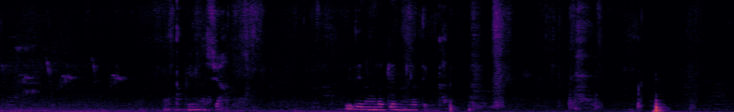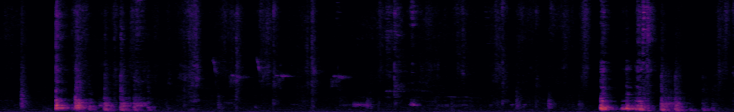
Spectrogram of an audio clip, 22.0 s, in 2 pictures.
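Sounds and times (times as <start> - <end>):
thump: 9.8 - 10.0.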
